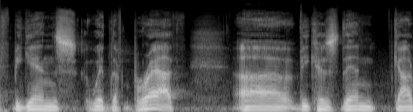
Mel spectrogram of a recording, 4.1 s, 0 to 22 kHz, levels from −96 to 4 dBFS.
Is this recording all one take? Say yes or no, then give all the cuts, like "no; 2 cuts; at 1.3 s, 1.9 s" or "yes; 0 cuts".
no; 1 cut; at 1.2 s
